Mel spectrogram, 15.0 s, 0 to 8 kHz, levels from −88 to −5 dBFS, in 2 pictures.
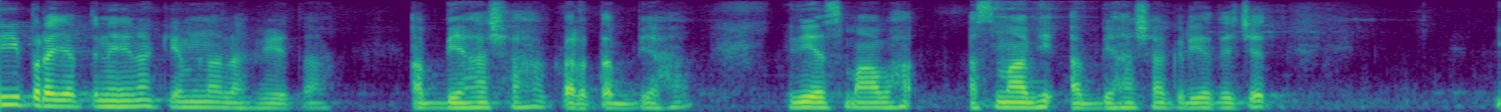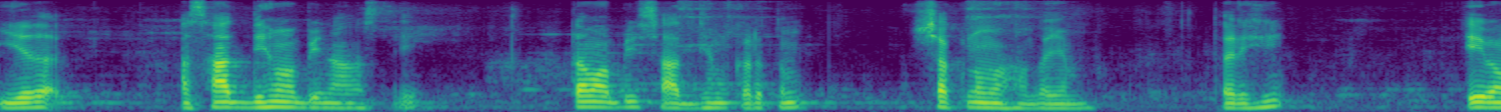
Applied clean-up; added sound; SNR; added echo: neural separator model SepFormer DNS4.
